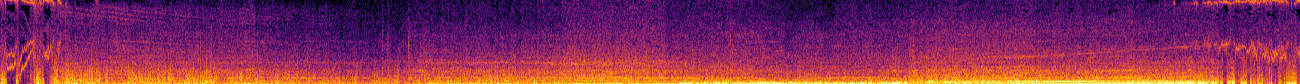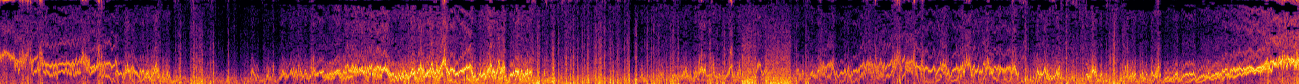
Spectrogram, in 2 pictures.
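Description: Motorcycle engine heard from the bike itself under heavy wind rush, its pitch climbing steadily for about five seconds as it accelerates, then falling away about halfway through, after which wind noise dominates with two long swells.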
